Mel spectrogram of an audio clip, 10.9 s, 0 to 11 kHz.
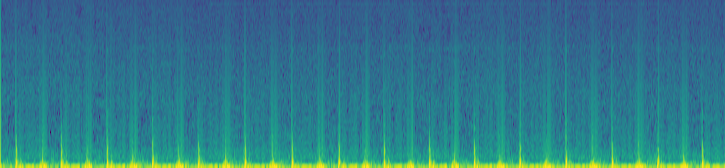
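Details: Heart recording after a meal with stomach growling from digestion: regular soft double thumps about 88 a minute under a steady hiss; an ordinary heartbeat.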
